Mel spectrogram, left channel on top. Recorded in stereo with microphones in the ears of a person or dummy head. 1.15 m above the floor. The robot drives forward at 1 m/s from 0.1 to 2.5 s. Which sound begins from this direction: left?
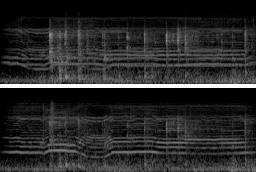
Typing on a keyboard, at 0.5 s.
